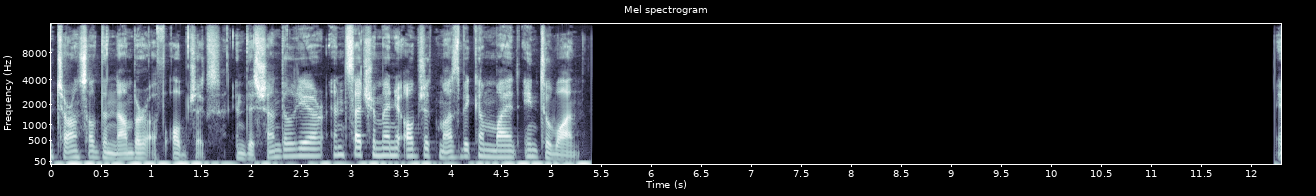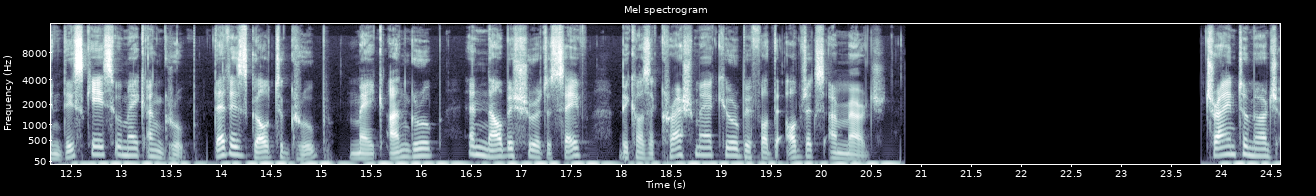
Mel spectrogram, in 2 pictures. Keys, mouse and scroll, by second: 0.5 click, 1.0 Delete, 1.7 ctrl+z, 2.1-2.9 scroll, 2.9 click, 4.2 click, 4.7 click, 5.8 Delete, 6.4 click, 6.5 Delete, 7.4 alt+middle click, 7.8 click, 9.5 click, 10.2 click, 10.9 alt+middle click, 11.0 alt+q, 12.2 alt+middle click, 12.3 middle click, 12.6 middle click, 14.1 click, 17.2 scroll down 1, 17.9 click, 20.0 click, 20.9 click, 21.7 ctrl+v, 21.7 Return, 21.7 ctrl+click, 21.7 click, 22.1 click, 23.1 click, 23.3 alt+middle click, 23.3 click, 23.5-24.5 typing.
